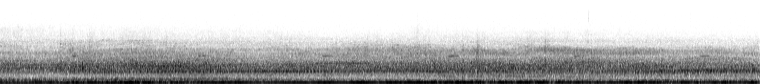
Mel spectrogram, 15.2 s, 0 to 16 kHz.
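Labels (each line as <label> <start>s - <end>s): A car engine hums softly and steadily. 0.0s - 15.2s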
